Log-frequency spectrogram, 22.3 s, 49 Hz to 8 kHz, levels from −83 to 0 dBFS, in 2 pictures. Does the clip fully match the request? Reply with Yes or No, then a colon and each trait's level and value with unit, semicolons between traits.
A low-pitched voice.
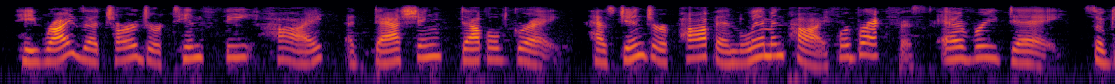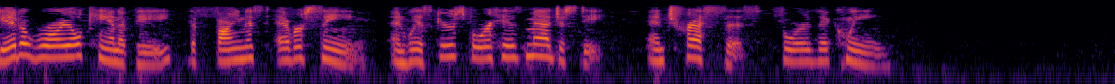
No: high, 220 Hz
